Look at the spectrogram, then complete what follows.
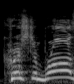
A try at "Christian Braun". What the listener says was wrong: Christian Brown. It looks like Braun, but it's pronounced Brown.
